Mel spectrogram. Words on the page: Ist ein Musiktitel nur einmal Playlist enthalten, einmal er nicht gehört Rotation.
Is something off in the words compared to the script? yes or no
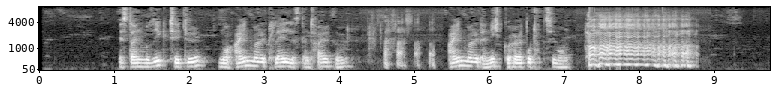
no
